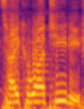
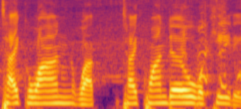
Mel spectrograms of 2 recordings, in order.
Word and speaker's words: Taika Waititi: Taika Waititi. Shout out to Taika Waititi. – Shout out to Taika Waititi. – There we go. – Okay. I said it wrong. I butchered it. I said Taekwondo Waititi.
